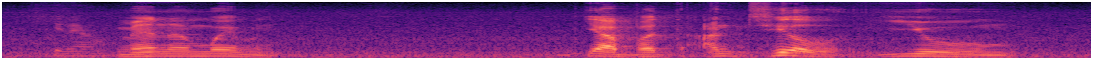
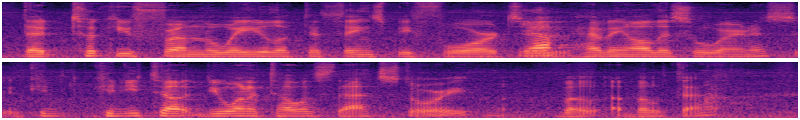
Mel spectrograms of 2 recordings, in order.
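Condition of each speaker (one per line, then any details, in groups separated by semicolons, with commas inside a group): Multiple sclerosis; diagnosed at age 17
No condition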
